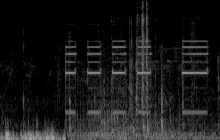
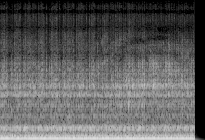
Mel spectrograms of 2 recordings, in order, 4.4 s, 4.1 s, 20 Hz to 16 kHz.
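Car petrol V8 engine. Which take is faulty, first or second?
first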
